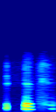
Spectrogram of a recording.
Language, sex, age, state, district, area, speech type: Bengali, female, 18-30, West Bengal, Alipurduar, rural, conversation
